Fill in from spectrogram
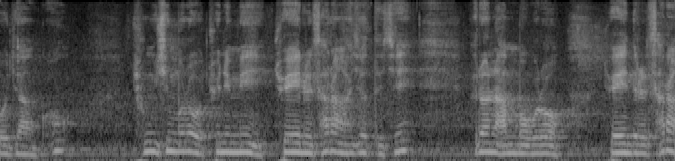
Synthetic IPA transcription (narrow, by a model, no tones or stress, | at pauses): od͡ʑiankʰo | t͡ɕuŋɕʰimɯɾot͡ɕuɲimit͡ɕweinɯɭsʰaɾaŋɦaɕ̬ʰʌt͈ɯɕʰi | kɯɾʌnamːoɡɯɾo | t͡ɕweindɯɾɯɭsʰaɾa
